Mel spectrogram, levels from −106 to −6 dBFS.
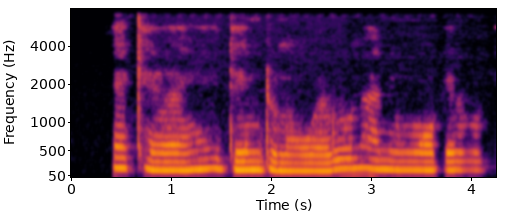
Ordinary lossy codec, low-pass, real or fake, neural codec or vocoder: none; 7.2 kHz; real; none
